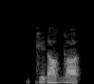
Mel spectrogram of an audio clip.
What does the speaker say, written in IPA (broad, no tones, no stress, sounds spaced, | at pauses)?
kʲ ə ɾʲ æ dˤ e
